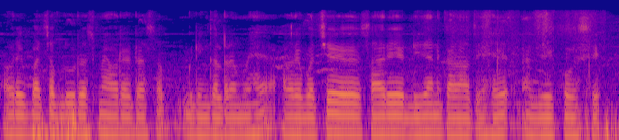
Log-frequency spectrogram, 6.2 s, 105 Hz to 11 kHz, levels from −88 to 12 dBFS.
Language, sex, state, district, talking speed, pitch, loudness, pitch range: Hindi, male, Maharashtra, Aurangabad, 175 wpm, 115 Hz, -29 LUFS, 110-120 Hz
